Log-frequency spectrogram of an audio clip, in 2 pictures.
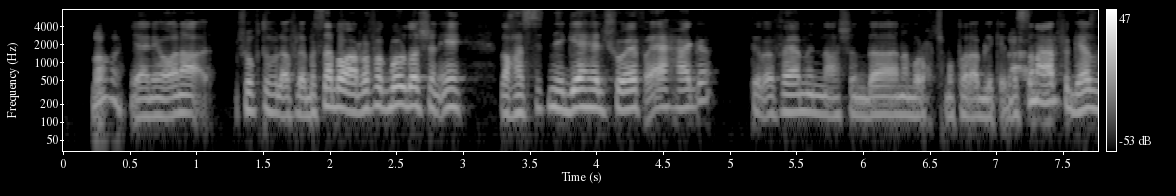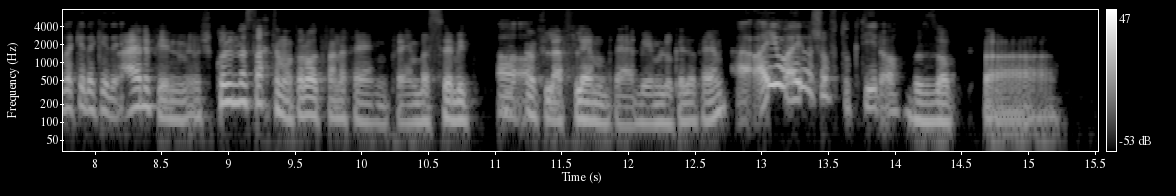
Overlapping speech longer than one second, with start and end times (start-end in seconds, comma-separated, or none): none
